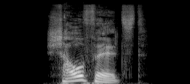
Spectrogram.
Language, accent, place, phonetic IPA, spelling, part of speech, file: German, Germany, Berlin, [ˈʃaʊ̯fl̩st], schaufelst, verb, De-schaufelst.ogg
- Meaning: second-person singular present of schaufeln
